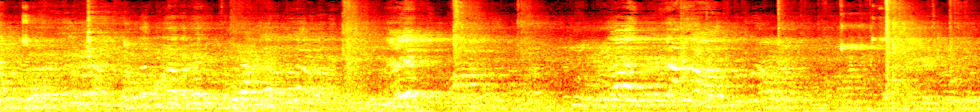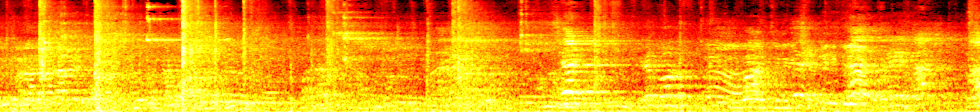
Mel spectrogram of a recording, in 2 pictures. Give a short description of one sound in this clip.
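Shuttlecocks are struck sharply with rackets, again and again.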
